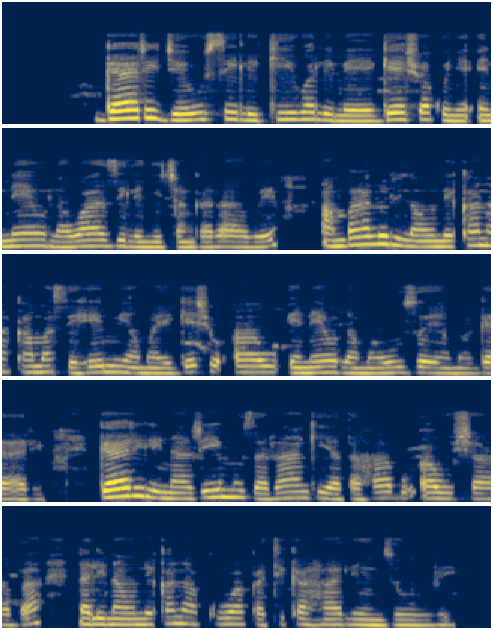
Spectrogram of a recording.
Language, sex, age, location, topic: Swahili, female, 18-24, Nairobi, finance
